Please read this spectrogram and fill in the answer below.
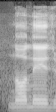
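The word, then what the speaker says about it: knowledge: नॉलेज ओं है और नॉलेज में ना तो के का उच्चारण है ना डब्लू है नाड़ी का विचार है तो नॉलेज में हम देखें तो के बीच साइलेंट डब्ल्यूबी साइलेंट और डीएवी साइलें देवनागरी लिपि में लेखन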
